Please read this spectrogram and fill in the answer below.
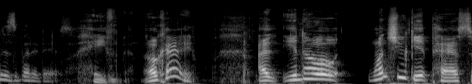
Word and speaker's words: Haffeman: Haffeman is what it is. Haffeman.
